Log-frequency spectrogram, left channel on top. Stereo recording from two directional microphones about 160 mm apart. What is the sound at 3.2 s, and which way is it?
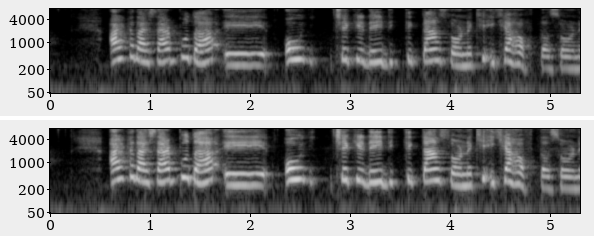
A woman's voice, 35° right (ahead or behind).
